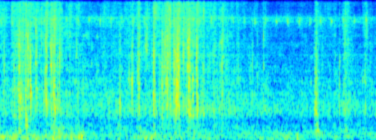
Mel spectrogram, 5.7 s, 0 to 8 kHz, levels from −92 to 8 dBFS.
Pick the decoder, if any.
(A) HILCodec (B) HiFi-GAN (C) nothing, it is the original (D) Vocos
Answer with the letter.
A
